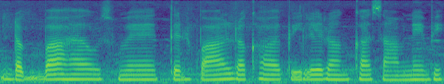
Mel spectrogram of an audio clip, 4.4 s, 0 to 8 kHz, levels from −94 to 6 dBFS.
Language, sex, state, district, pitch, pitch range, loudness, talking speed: Hindi, female, Bihar, Vaishali, 170 Hz, 170-180 Hz, -15 LUFS, 150 wpm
